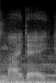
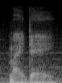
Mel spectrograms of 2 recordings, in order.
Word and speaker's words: Mydei: pronouncing it like, again, kind of like my T, but instead of the harsh T, it was a D. So yeah, sort of my D. My day. My D. I was saying my day, I believe, but then,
